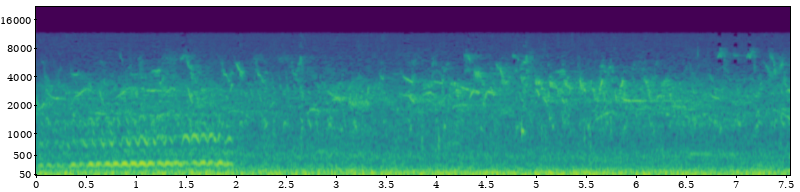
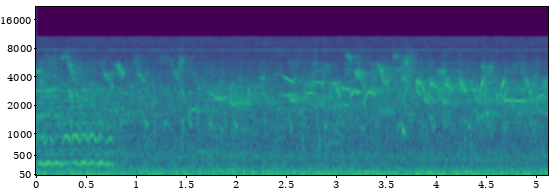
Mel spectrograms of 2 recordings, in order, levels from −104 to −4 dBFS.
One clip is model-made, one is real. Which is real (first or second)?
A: first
